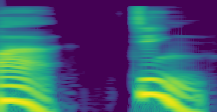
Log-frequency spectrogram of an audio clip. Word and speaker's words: 靜: นึง ที่ สวย มาก คำ ว่า จิ้ง อ่าน ว่า จิ้ง แปล ว่า ความ สงบ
